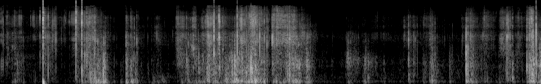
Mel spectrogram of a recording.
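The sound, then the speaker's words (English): Crinkly plastic packaging is torn and unwrapped around Hot Wheels toy cars, with bursts of sharp crackling and rustling, a sustained noisy stretch in the middle, a brief pause, then more crinkles. “Oh, they are Hot Wheels. Excellent. They're just packaged kind of strange.”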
